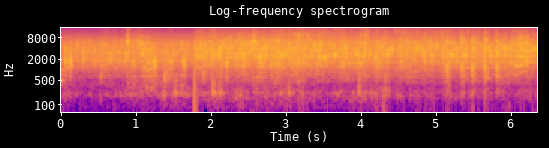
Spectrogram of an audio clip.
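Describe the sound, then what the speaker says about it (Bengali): Potatoes frying in hot oil give a loud, dense, continuous sizzle close up, with one sharp knock early on and faint stirring underneath. "আলু ভাজা হয়ে গেছে তুলে নিচ্ছি"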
